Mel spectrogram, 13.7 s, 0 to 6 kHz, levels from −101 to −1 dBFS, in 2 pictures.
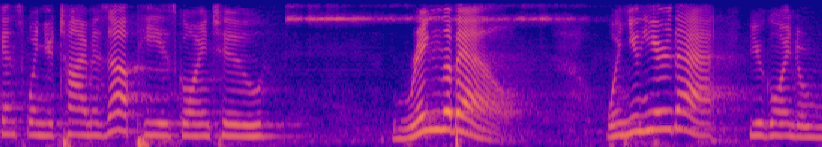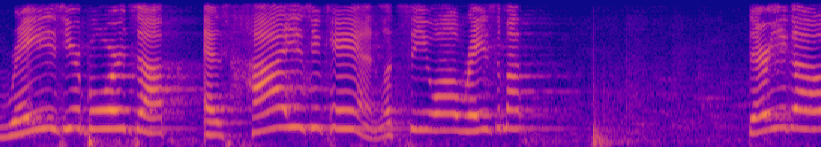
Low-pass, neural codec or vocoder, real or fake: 5.4 kHz; autoencoder, 48 kHz, 128 numbers a frame, DAC-VAE, trained on Japanese speech; fake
